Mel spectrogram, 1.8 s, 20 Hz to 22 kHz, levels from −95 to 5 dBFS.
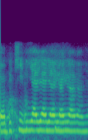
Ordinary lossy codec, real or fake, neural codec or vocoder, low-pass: none; fake; codec, 16 kHz, 4 kbps, FreqCodec, smaller model; 7.2 kHz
